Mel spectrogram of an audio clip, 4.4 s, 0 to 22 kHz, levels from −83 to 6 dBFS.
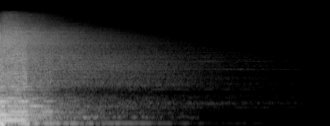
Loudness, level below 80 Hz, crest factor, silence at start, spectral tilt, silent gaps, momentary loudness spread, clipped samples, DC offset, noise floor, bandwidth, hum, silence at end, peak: -20 LUFS; -36 dBFS; 22 dB; 0 s; -4 dB/octave; none; 28 LU; under 0.1%; under 0.1%; -78 dBFS; 15.5 kHz; none; 3.1 s; -2 dBFS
